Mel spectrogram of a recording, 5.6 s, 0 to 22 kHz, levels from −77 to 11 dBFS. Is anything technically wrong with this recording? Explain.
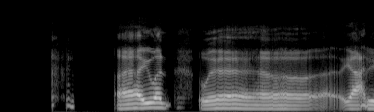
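Yes, there are overlapping chunks. At 1.0, 3.0 and 5.01 s, each new 2-second chunk starts about 7 ms before the previous one ends, so that sliver of speech plays twice at every join. You hear it as a regular click or stutter.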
